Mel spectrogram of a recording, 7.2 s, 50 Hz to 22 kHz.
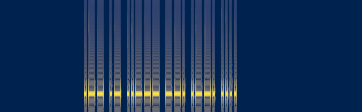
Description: Morse code, heard as a keyed tone, about 28 wpm, 700 Hz. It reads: WA2GPH
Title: USA Call Signs - 6 Characters - Repeated 3x - 28wpm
